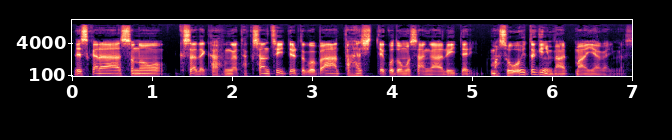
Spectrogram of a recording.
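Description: A man with a normal speaking voice talks at a fairly quick pace with hardly any pauses, using a fairly low pitch, ordinary pitch variation and big swings in loudness. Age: 60s. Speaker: ENT professor and allergy specialist. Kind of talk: expert interview. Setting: studio.

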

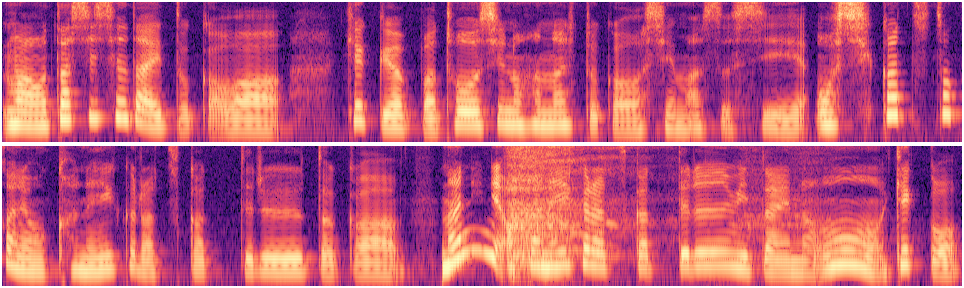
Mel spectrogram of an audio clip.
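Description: A woman's fairly high voice with lively intonation at a moderate pace, an ordinary speaking voice, dry and close with no echo. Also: hardly any pauses. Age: 30s. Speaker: financial planner and financial educator. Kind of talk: casual educational chat.

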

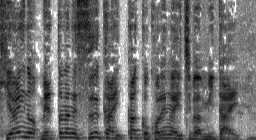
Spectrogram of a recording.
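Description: The speaker is a man talking at a fairly quick pace. Noticeable background noise runs underneath. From Japan, Aomori. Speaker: radio host. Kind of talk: casual chat.

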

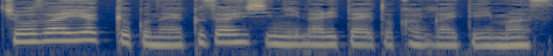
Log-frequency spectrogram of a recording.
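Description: Lively intonation in a dry, close sound with no echo. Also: woman. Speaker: pharmacy student. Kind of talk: roundtable discussion. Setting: radio studio.

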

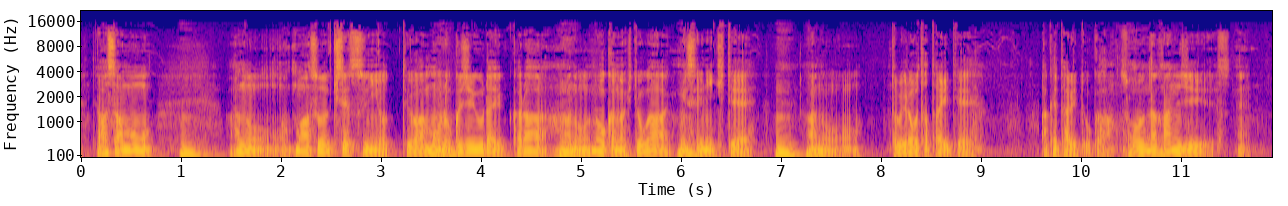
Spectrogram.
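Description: Very deep, low-pitched male voice at a fairly slow pace, with noticeable background noise. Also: ordinary pitch variation. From Japan, Kitakyushu (Fukuoka). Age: 50s. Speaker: company president. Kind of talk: radio interview. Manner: hesitant, many fillers.

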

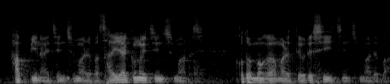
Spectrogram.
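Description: A man with a very deep, low voice at a very fast pace. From Hiroshima, Japan. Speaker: company president and amateur band vocalist. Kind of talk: onstage talk at live show. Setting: stage with audience.

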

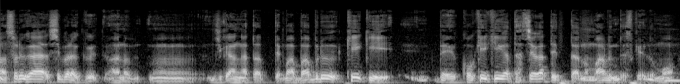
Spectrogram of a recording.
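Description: A man with a fairly low pitch talks at a very fast pace, his pitch swinging very widely. Noticeable background noise sits behind him. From Kitakyushu, Fukuoka, Japan. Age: 60s. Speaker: company president. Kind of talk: radio interview. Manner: frequent fillers and hesitations.

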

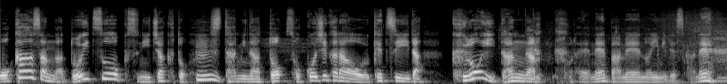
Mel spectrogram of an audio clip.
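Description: Talking at a fairly quick pace, a man with a fairly high, somewhat breathy voice makes very wide pitch swings and big swings in loudness. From Japan, Aomori. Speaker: announcer. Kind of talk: news reading. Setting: studio.

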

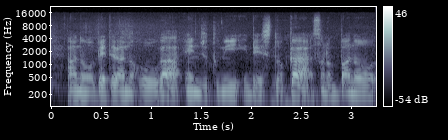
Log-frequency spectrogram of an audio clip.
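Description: A man talks at a moderate pace in a fairly low pitch. He has an ordinary speaking voice. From Japan, Hiroshima (Fukuyama). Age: 40s. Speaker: former international football referee. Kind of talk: radio interview.

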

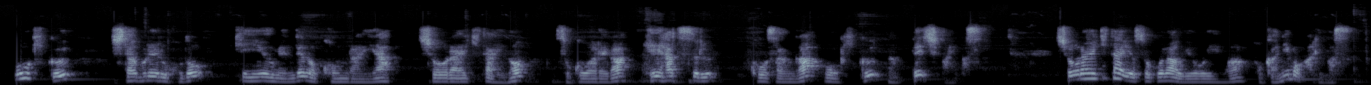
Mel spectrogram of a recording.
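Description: Big swings in loudness and very wide pitch swings mark this man's fairly high-pitched voice. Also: fairly slow pace. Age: 40s. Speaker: economist. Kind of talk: interview. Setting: remote call. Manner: formal.

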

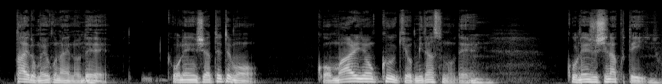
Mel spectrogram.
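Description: Speaking very fast with long, frequent pauses, a man uses a very deep, low pitch, a dark, mellow tone, lively intonation and big swings in loudness. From Japan, Itami, Hyogo (Kansai). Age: 40s. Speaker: university rugby head coach. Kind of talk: radio interview.

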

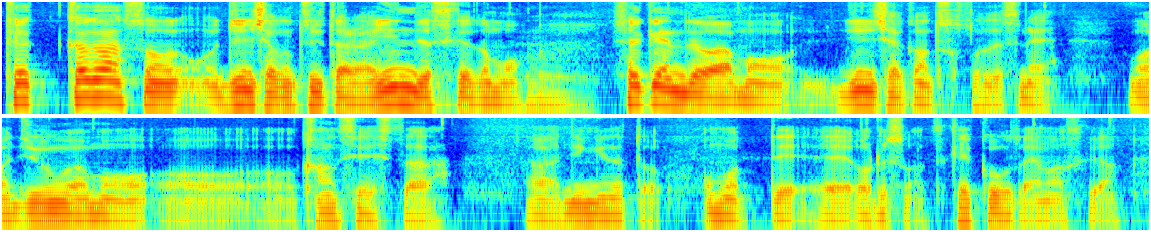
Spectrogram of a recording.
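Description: A man's very deep, low voice with a dark, mellow tone and big swings in loudness. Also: lively intonation, moderate pace. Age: 70s. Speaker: company founder and president. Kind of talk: interview. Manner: formal.

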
